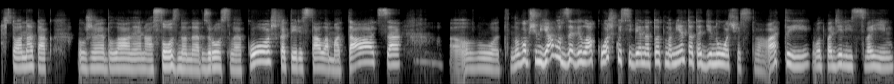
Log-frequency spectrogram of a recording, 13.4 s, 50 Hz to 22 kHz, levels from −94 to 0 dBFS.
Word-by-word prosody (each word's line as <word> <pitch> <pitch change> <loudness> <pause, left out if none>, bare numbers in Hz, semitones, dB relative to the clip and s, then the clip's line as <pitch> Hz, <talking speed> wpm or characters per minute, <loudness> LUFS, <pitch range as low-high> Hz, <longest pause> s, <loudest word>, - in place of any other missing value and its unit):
что 175 - -5
она 180 +2 +1
так 160 -2 -2 0.4
уже, 165 0 -3
была, 160 0 +1
наверно, 155 -1 -3
осознанная 155 -2 +1
взрослая 155 -2 -1
кошка, 255 -3 +3
перестала 165 -1 0
мотаться. 210 - +2 0.7
А 155 - -6
вот, 160 -2 -6
ну 200 +6 -2
в 280 - +1
общем, 270 -1 +2
я 275 - +5
вот 370 -7 +2
завела 255 +1 +3
кошку 280 +3 0
себе 235 -2 -1
на 225 -1 +1
тот 255 +1 -2
момент 245 +6 0
от 240 - -2
одиночества. 200 -10 -1
А - - -1
ты 200 -2 -2
вот 185 0 -5
поделись 185 0 -3
своим 180 -2 -4
180 Hz, 140 wpm, -23 LUFS, 160-230 Hz, 0.7 s, я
